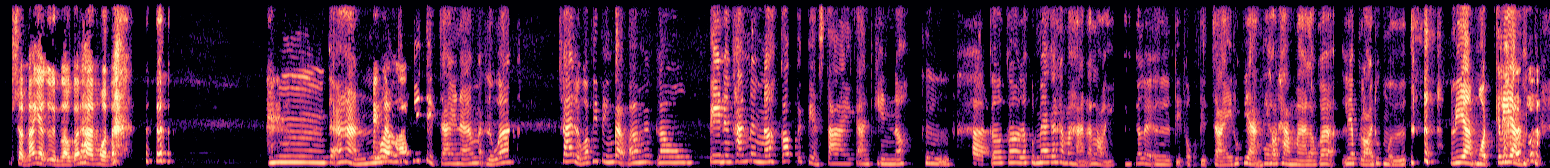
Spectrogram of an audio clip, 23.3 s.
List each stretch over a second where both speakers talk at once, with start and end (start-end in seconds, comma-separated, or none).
none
